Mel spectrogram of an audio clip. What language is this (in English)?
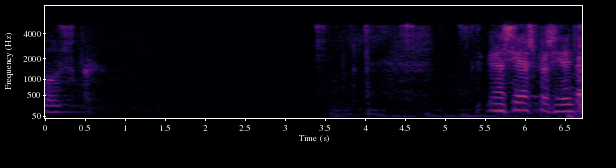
Catalan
